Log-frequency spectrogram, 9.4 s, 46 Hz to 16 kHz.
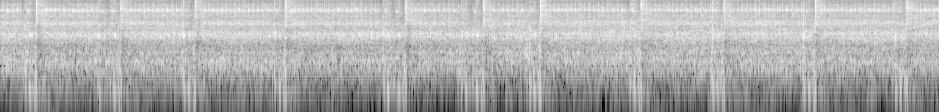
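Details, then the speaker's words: ET6 model hit-and-miss engine, running loose on the bench: sharp firing pops evenly about every 0.8 seconds over steady mechanical clatter, governor working; normal hit-and-miss running. "now you can see all of the uh the governor working now it's jumping off the bench definitely needs to be held down a bit more secure and there she runs"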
